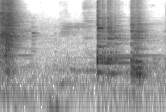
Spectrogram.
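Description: A dish is set down in a home kitchen during chicken cooking, giving short bright clinks of crockery and metal, a sharp knock at the start and two more clattering hits later, close and fairly loud.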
